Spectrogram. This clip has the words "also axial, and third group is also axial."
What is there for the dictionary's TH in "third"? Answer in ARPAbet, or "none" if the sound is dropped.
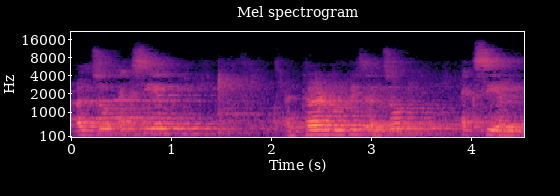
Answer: T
